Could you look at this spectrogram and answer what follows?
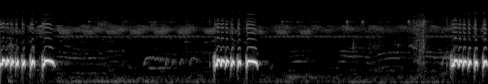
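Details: Lure call from a local zebra dove: loud, close phrases of quick stuttering coos with a closing held note, repeating roughly every two seconds. High insect buzzing and a faint bird note sound between phrases.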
